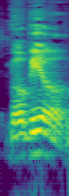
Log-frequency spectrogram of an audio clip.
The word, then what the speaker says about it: Mobile: or how do you say it? – Mobile. – Mobile, okay, there you are. The proper pronunciation there.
